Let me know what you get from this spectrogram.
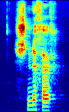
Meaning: smart
- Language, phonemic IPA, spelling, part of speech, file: Dutch, /ˈsnʏɣər/, snugger, adjective, Nl-snugger.ogg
